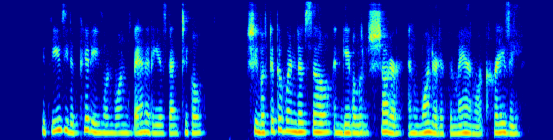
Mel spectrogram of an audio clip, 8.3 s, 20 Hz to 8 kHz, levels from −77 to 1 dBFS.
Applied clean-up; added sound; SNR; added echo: neural mask model DeepFilterNet 3.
